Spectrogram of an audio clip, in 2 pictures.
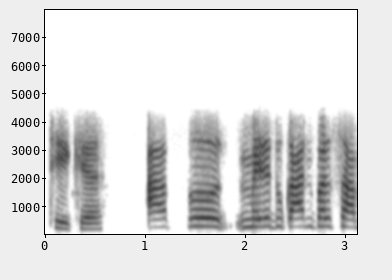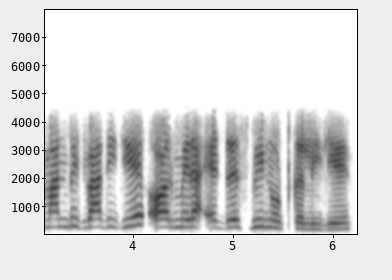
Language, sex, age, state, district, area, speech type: Hindi, female, 30-45, Uttar Pradesh, Sonbhadra, rural, conversation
